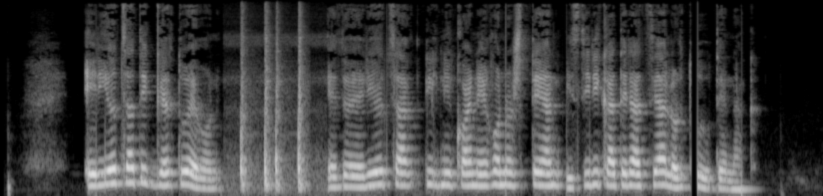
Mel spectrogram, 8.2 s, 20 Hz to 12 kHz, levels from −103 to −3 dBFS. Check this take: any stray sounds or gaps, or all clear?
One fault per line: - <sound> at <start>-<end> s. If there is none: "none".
- thud at 2.4-3.1 s
- dropout at 6.9-7.0 s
